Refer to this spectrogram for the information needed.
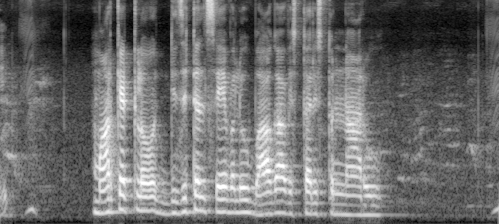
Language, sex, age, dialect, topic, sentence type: Telugu, male, 18-24, Southern, banking, statement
